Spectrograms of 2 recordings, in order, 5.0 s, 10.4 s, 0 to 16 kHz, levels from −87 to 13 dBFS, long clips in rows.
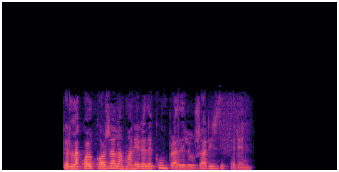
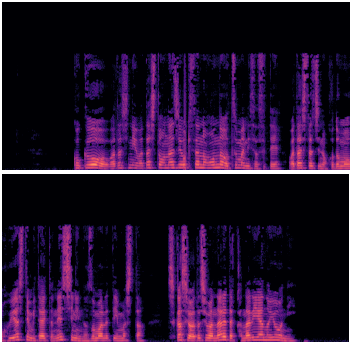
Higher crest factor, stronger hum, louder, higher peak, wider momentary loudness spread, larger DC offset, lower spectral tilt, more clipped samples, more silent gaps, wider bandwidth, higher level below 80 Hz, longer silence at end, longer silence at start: about the same, 20 dB vs 18 dB; neither; first, -20 LUFS vs -24 LUFS; first, -2 dBFS vs -6 dBFS; about the same, 11 LU vs 13 LU; neither; first, -6 dB/octave vs -3 dB/octave; neither; neither; second, 7.8 kHz vs 11.5 kHz; first, -58 dBFS vs -70 dBFS; first, 1.3 s vs 0.85 s; second, 0.9 s vs 1.1 s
